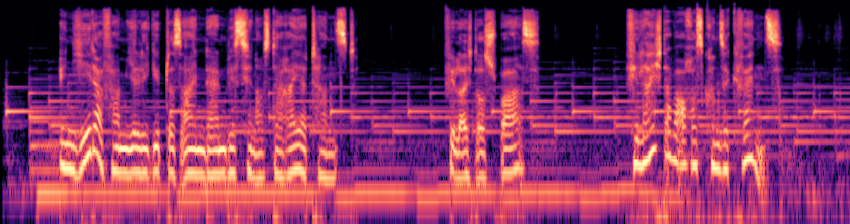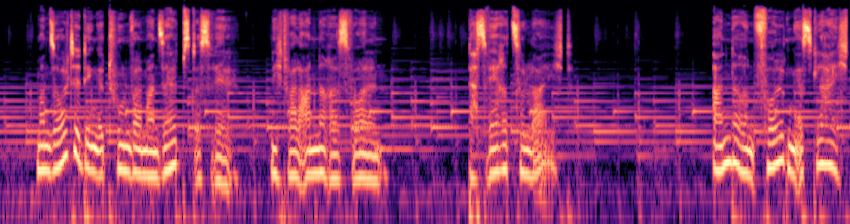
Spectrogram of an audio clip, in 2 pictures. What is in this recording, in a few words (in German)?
Emo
